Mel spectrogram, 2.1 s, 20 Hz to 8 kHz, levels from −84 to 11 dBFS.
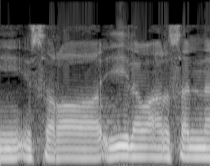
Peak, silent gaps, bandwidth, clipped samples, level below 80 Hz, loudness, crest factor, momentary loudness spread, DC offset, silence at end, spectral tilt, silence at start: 0 dBFS; none; 5.8 kHz; 1%; -48 dBFS; -10 LUFS; 10 dB; 5 LU; under 0.1%; 0 s; -9.5 dB/octave; 0 s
